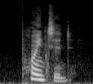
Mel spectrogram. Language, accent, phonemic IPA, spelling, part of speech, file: English, US, /ˈpɔɪnɪd/, pointed, verb / adjective, En-us-pointed.ogg
- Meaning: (verb) simple past and past participle of point; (adjective) 1. Sharp, barbed; not dull 2. Having a certain number of points 3. Having a relevance to the matter at hand: pertinent, relevant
